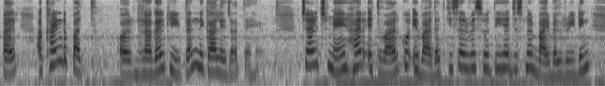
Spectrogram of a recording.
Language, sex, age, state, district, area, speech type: Urdu, female, 18-30, Delhi, North East Delhi, urban, spontaneous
